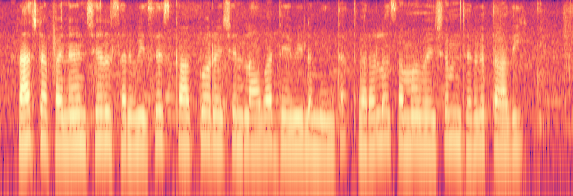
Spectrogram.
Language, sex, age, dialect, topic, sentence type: Telugu, female, 60-100, Southern, banking, statement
